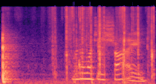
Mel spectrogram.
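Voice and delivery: slowed, drawn-out sassy repeat; slow, knowing emphasis. Real, not acted. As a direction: drag it out like a pointed warning. Repeats line, second more drawn out.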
